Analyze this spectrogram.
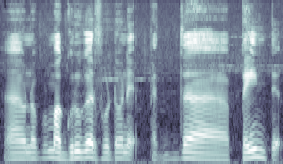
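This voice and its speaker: Speaking quickly at medium pitch, the man recounts his mimicry career in an informal interview, earnestly animating his stories by imitating the voices of those he quotes.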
